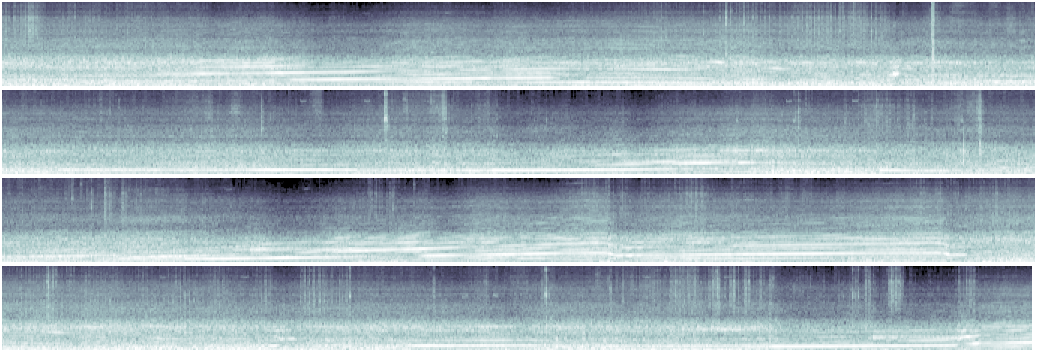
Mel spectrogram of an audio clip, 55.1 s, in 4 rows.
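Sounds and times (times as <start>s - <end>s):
car engine revving through gears: 0.0s - 55.0s.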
